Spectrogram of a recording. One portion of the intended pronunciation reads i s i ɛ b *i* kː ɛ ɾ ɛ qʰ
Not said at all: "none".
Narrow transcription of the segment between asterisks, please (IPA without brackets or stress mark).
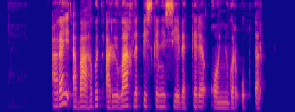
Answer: ɛ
